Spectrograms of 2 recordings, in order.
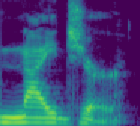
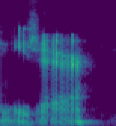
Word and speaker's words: Niger: Yeah, it covers the ambush killing of four American Special Forces troops by ISIS militants in Niger, which I always pronounced Niger. – Yeah, I think the classic American pronunciation is Niger, but I think it's supposed to be Niger.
